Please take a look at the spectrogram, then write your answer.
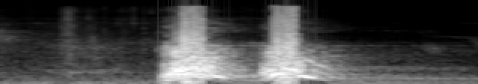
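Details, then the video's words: Labrador Retriever, a male annoyed by chirping birds, gives a quick pair of loud, harsh barks in under half a second. Quiet background noise follows. "Labrador dog barking hardcore"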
